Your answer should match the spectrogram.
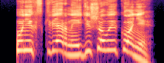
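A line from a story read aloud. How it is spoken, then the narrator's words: Shouted over shoulder. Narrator (Russian): крикнула Бекка через плечо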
